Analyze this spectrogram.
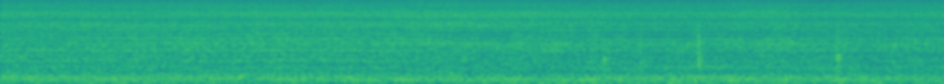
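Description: Steady hiss and suction rush of a rotary spinner tile-cleaning tool spraying water and vacuuming it back up through its hose as it is worked across wet tile, with a low machine hum beneath and a couple of faint ticks near the end.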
